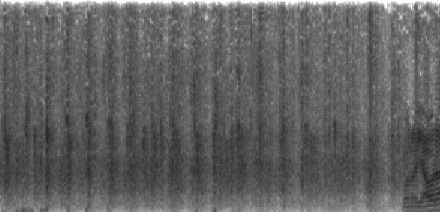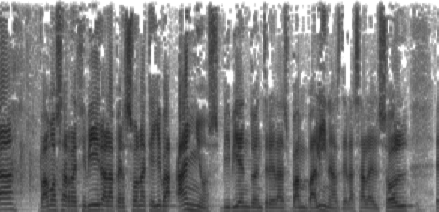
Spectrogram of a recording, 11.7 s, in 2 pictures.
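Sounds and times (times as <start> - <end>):
audience applause: 0.0 - 6.6
speech: 5.4 - 11.7.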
